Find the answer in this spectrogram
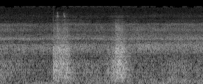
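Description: Oxy-acetylene cutting torch hissing steadily with its oxygen lever pressed, the flame melting the surface of a steel disc blade so that it bubbles up. Two brief crackles come about half a second and a second in.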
